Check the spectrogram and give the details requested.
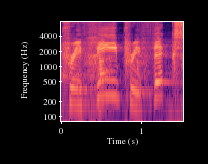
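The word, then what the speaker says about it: prix fixe: Pronounce that for me. – Yeah. – Is that prefix? – How do you pronounce that? – Come on. What should people say? – Prefix. – Prefix. – Prefix. Okay.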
